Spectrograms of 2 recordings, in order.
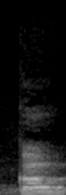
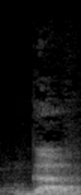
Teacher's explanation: जिनके उच्चारण में सीमित वायु या कम वायु निकले वे अल्प प्राण कहलाएंगे। और हाँ, अल्प प्राण व्यंजन में हा, ये अल्प प्राण व्यंजन हा रहित होते हैं।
